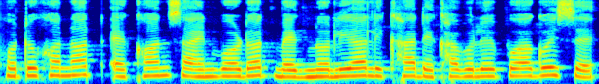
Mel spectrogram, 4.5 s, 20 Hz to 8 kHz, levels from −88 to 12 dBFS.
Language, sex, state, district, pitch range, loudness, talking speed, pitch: Assamese, female, Assam, Sonitpur, 210-230 Hz, -13 LUFS, 135 wpm, 220 Hz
